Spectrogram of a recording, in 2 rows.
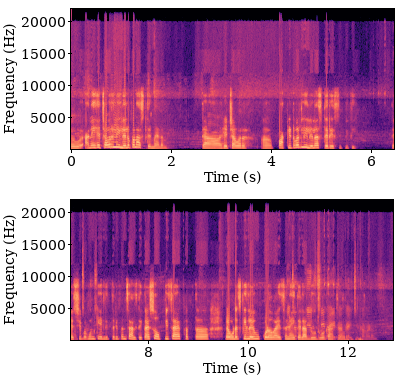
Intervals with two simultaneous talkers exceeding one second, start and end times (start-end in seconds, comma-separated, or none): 10.8-12.0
